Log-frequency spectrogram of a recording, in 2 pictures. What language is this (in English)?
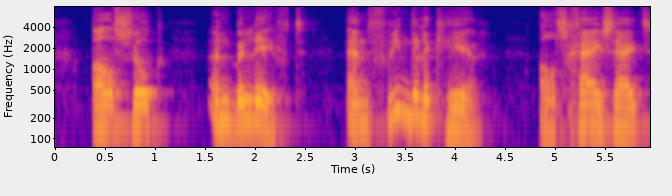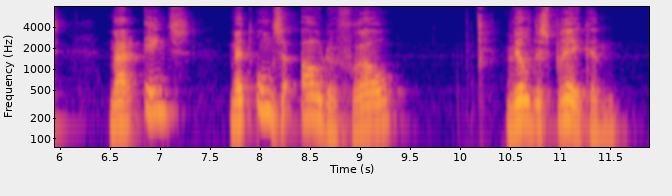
Dutch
